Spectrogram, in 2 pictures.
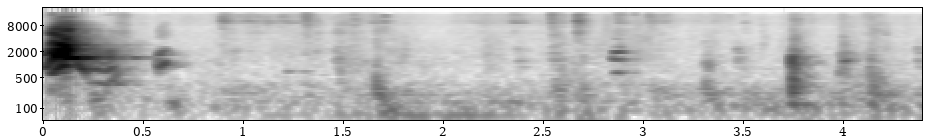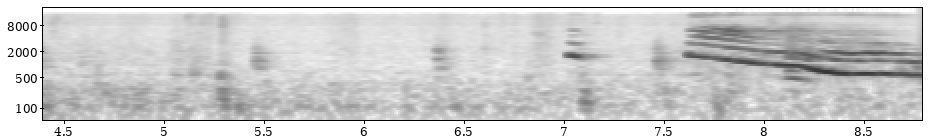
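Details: Havanese puppies at six weeks old: a sharp yip at the start, scattered soft clicks and rustles, then a falling whining whimper near the end.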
